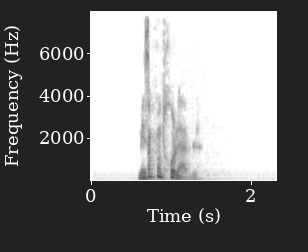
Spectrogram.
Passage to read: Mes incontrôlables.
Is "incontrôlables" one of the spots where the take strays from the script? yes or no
no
